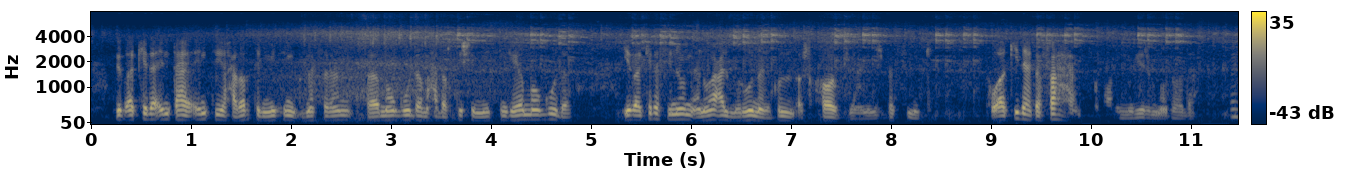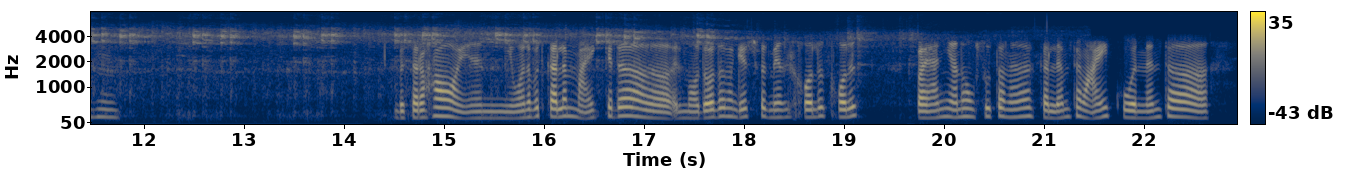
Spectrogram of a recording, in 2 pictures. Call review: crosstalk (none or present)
none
